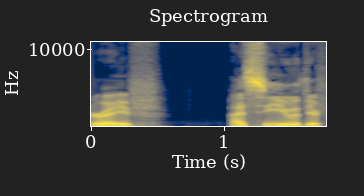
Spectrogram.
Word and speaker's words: Ralph: It's already wacky enough that his name is R-A-L-P-H and it's pronounced Rafe.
